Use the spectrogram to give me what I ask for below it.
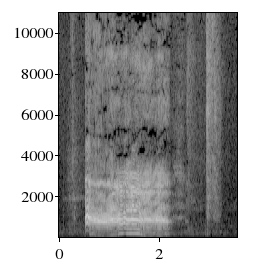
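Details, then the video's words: Pet dog making a funny noise, a single loud, drawn-out harmonic whine lasting about two seconds with a slightly wavering pitch, followed by a soft short rustle. "Dog making funny sounds"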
